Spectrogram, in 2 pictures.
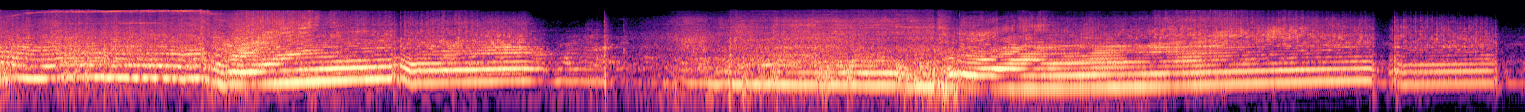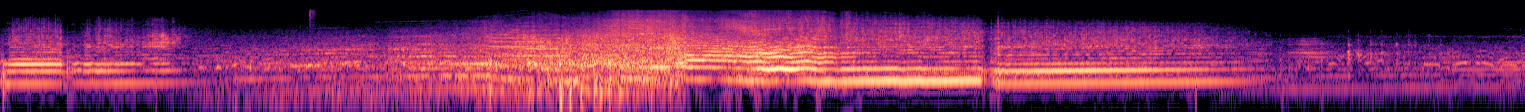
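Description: Ford Escort WRC rally car's turbocharged four-cylinder engine at full throttle, pulling up through the gears. The note rises steeply, drops at each upshift and climbs again, with a few short breaks where the throttle is lifted. It grows fainter in the last third as the car pulls away.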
